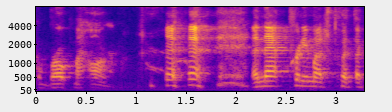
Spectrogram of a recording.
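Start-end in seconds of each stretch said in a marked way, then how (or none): 1.1-2.1 rueful laugh. Real, not acted. Laughing at his own crash.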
